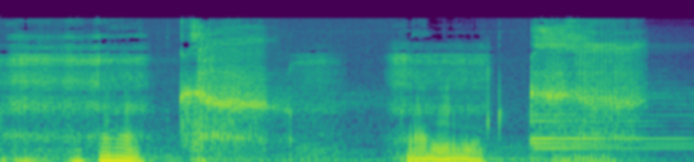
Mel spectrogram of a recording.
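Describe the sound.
A young child's voice imitates how her dad snores with two drawn-out, rasping snorts, a short pause between them, followed by breathy hissing noises.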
